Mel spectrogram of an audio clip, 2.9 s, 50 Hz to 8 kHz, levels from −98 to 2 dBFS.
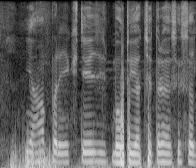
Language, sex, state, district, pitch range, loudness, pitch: Hindi, male, Haryana, Charkhi Dadri, 155-165 Hz, -21 LUFS, 160 Hz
